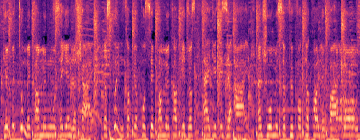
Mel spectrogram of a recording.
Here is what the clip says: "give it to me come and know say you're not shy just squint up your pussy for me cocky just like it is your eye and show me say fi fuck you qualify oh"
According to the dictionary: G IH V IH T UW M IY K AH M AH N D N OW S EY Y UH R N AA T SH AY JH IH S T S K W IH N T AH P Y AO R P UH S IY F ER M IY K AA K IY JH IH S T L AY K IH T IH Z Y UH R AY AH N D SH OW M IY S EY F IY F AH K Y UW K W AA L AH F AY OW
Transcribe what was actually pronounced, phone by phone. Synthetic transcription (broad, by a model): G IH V IH T UW M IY K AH M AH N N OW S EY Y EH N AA SH AY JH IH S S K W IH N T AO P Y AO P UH S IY P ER M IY K AA K IY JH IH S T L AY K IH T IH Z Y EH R AY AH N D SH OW M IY S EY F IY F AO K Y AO K W AA L AH F AY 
